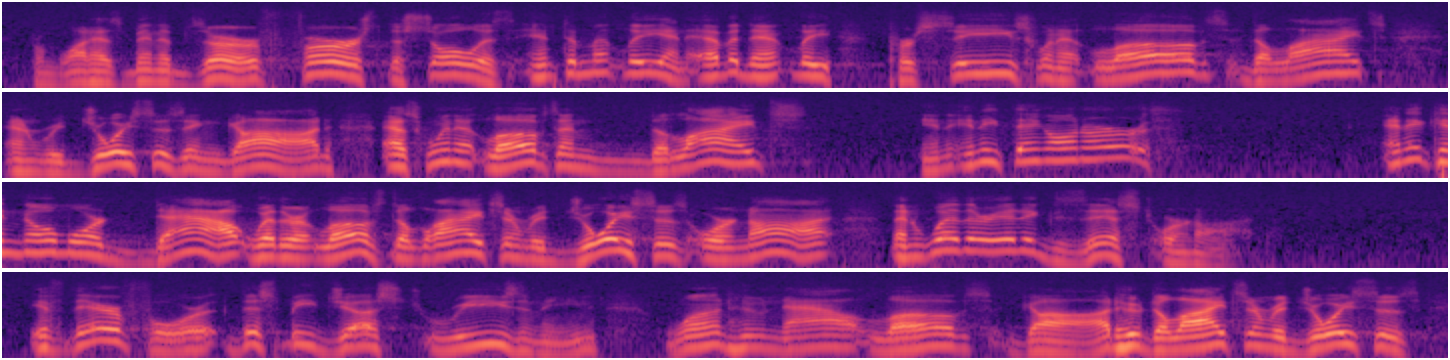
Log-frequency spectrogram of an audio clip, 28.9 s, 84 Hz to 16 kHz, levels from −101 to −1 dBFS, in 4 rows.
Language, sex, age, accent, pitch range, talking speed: English, male, 50-69, American, 125-195 Hz, 135 wpm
